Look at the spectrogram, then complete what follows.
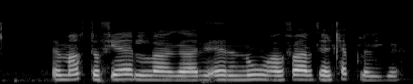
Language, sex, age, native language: Icelandic, male, 12, Icelandic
